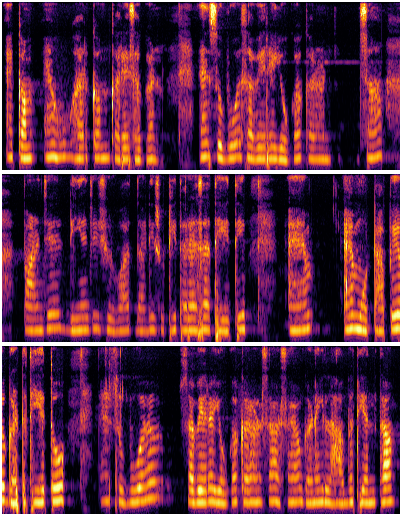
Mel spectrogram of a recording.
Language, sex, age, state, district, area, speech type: Sindhi, female, 18-30, Rajasthan, Ajmer, urban, spontaneous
